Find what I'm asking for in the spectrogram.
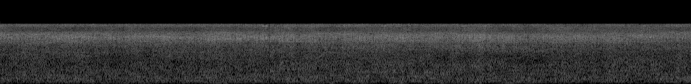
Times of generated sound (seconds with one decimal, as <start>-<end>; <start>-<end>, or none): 0.0-6.9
